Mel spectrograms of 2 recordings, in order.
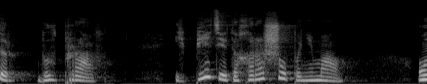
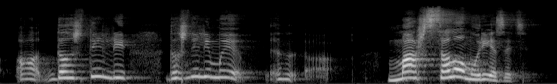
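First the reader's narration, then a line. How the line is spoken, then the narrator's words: Frozen frightened babbling. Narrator (Russian): Не в силах сдвинуться с места, он пролепетал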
